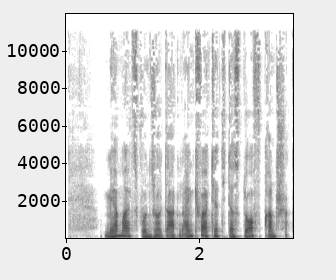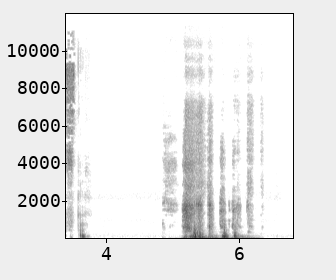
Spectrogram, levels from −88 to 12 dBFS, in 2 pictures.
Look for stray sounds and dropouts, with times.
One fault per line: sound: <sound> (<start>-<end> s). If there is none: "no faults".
sound: laugh (4.8-6.4 s)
